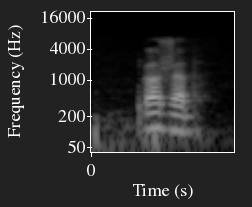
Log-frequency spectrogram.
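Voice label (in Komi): "гожӧб", Komi-Zyrian, male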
